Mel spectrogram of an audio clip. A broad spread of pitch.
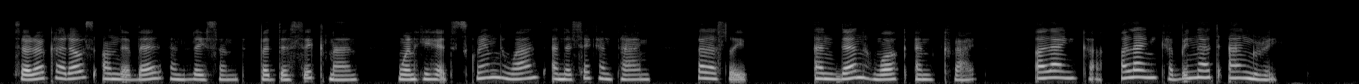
No: average, 4.2 semitones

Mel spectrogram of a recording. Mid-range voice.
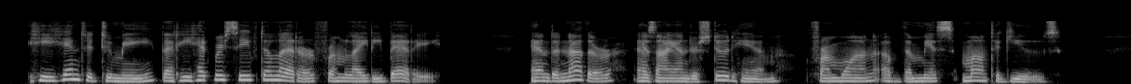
Yes: medium, 150 Hz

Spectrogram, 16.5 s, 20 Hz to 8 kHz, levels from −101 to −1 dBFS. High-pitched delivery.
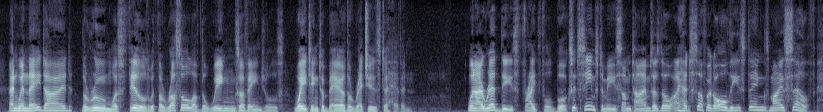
No: medium, 145 Hz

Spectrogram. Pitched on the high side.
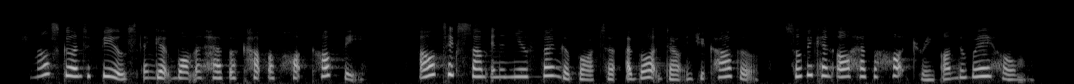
Yes: very high, 350 Hz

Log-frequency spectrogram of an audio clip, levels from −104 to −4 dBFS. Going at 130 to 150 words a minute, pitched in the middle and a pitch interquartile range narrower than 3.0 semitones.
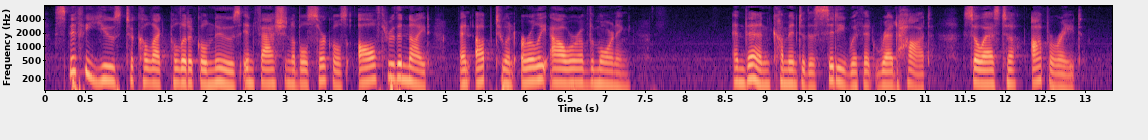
No: average, 160 wpm; medium, 160 Hz; narrow, 2.5 semitones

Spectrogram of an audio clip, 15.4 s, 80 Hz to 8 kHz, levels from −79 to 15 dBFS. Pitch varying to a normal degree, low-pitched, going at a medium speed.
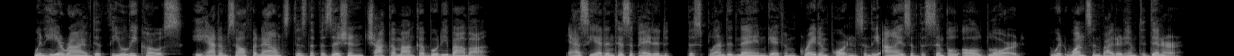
No: wide, 6.2 semitones; low, 115 Hz; average, 160 wpm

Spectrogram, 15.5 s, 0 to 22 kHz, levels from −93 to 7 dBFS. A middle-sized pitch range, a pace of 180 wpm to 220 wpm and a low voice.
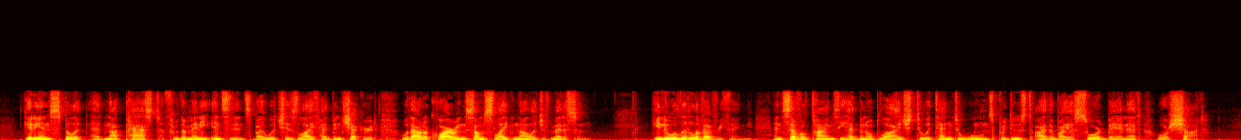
Yes: average, 3.3 semitones; average, 185 wpm; low, 105 Hz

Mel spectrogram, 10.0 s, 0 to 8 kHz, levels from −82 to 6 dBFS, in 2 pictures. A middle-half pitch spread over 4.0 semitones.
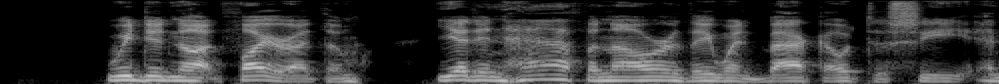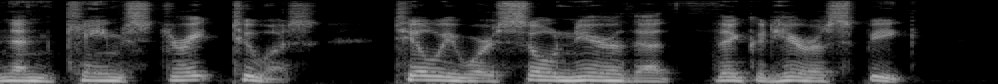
No: average, 3.7 semitones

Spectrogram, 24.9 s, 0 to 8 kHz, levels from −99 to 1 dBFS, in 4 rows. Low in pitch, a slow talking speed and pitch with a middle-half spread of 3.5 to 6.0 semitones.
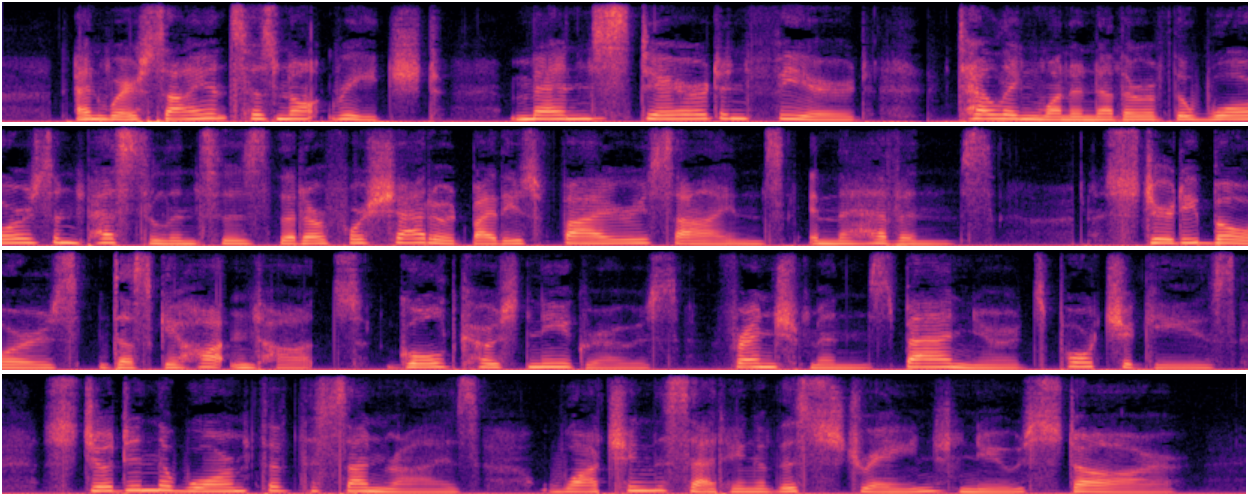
No: high, 220 Hz; slow, 130 wpm; average, 4.6 semitones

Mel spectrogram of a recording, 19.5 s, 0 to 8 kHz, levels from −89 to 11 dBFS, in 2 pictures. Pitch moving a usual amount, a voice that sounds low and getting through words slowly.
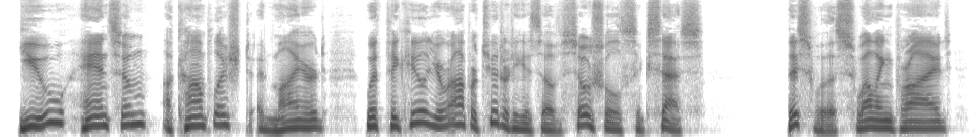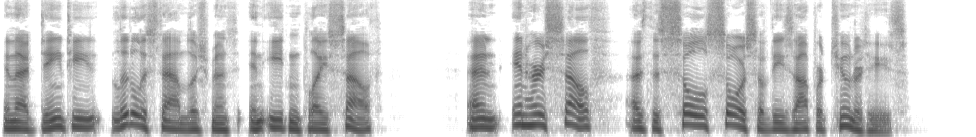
No: wide, 6.6 semitones; low, 130 Hz; slow, 110 wpm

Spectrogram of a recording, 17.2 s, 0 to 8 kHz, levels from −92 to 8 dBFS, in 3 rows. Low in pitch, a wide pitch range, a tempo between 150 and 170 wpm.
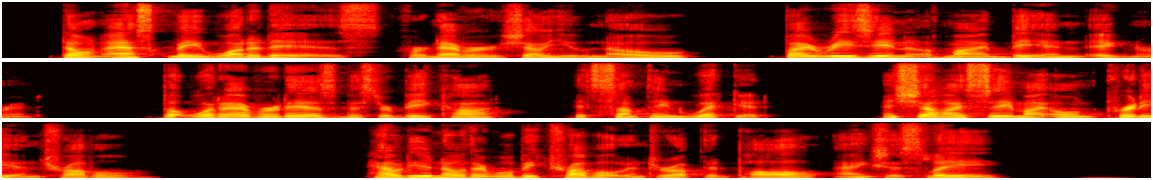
Yes: low, 130 Hz; wide, 7.6 semitones; average, 160 wpm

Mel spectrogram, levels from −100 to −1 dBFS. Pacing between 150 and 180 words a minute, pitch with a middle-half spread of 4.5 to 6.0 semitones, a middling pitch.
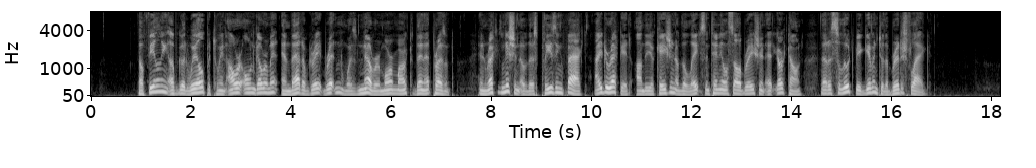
No: average, 160 wpm; average, 5.1 semitones; low, 130 Hz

